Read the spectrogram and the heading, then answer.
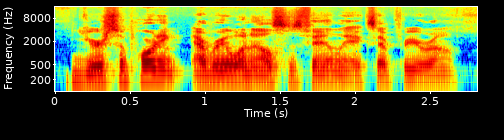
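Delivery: normal talking voice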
